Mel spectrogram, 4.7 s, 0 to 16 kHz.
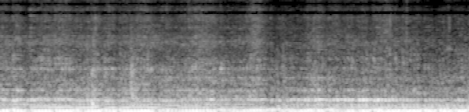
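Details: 2004 Mazda RX-8 rotary engine idling after battery replacement, fixed by idle reset (key position two, pumping brakes): steady, even low rotary hum with no hunting, stumbles or surges; normal idle.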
